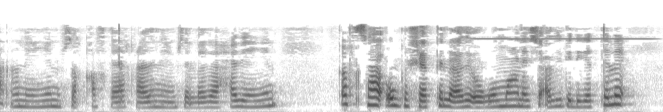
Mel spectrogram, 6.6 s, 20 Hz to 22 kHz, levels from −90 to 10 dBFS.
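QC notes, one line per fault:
Throughout, transcoding between lossy codecs: the speech has nothing above 9.1 kHz, and it carries two overlapping kinds of coding smear rather than one. The mix of the two codecs' artefacts heard together likely comes from the audio being encoded at a low bitrate in one codec, such as AAC, then re-encoded to MP3. The second pass spends its bits on the first pass's errors and adds its own, so both layers of damage stack.
4.64 s to the end, feedback whistle: right after "gashate le", a thin, steady tone at 5.3 kHz sits behind the speech, roughly 10 dB under it, swelling and fading slowly in level but never building up. It likely comes from a loudspeaker-to-microphone loop sitting just at the edge of feedback, with enough gain at that one frequency to keep ringing but not enough to run away into a howl.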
